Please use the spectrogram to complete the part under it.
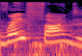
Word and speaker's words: Ralph Fiennes: Anyway, Ralph Fiennes is great in this.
